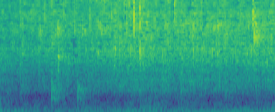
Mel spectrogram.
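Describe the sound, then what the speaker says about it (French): Chicken pieces sear skin-side down in hot lard or oil for a sautéed chicken with porcini, giving a steady, close crackling sizzle with a few sharper pops. "Nous allons mettre, une fois que le saindoux est bien fondu ou que l'huile est très chaude, les morceaux de viande côté peau en premier."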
